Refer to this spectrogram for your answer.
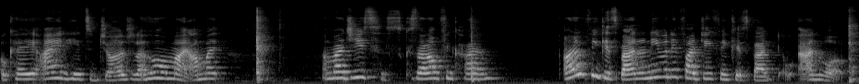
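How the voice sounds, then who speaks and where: Speaking with a British accent, a woman uses a high pitch and lively intonation at a fairly quick pace, with long, frequent pauses over light background noise. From England. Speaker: beauty YouTuber. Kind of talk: casual chat. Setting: living room at home. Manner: frequent filler words. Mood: opinionated, slightly sassy. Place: home room. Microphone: camera far.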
